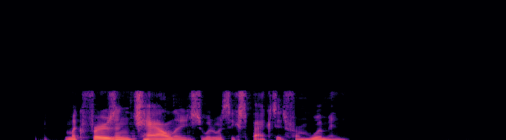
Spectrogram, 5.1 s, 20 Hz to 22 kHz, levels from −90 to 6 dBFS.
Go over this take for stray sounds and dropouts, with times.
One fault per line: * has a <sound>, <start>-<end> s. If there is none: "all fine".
all fine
